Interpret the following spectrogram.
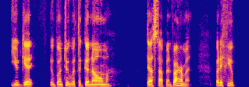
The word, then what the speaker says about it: GNOME: most popular ones are gadome with a hard g that was a made up acronym gnu network object model environment or something like that but for the last 20 years they just call it gnome there's a software development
